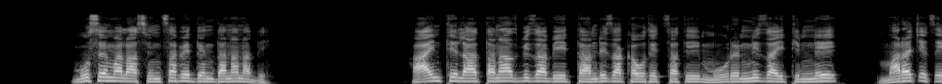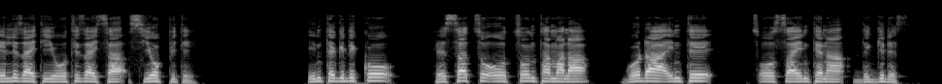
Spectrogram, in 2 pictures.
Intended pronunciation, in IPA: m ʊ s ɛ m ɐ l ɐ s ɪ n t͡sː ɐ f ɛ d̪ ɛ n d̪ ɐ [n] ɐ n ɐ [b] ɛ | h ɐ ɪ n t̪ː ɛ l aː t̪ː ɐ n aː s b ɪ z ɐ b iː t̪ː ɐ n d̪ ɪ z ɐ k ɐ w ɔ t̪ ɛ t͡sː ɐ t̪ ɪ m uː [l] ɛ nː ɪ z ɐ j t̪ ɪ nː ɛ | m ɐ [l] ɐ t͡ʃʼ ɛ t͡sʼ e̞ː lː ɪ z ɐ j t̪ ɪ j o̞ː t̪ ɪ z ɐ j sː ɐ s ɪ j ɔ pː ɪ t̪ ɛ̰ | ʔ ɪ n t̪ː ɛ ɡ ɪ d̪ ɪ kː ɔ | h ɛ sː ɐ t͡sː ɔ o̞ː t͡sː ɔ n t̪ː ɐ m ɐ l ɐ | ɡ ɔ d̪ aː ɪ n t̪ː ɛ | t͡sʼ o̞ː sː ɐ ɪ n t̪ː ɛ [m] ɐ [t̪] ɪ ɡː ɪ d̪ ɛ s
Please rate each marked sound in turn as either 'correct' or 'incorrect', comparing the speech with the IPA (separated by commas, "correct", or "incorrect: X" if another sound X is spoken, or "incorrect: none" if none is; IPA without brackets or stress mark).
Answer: correct, correct, incorrect: ɾ, incorrect: ɾ, incorrect: n, incorrect: d̪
